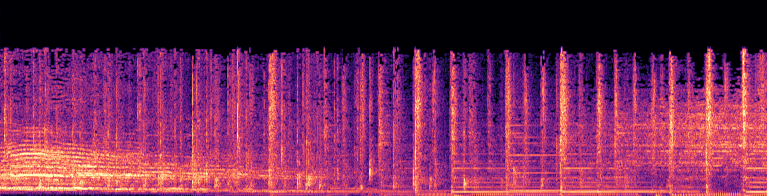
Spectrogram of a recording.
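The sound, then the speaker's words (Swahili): A group of students clapping and cheering for themselves in a dance class: many quick, uneven claps under loud sustained voices that carry on throughout. “Tujipigie makofi tena.”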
